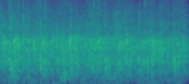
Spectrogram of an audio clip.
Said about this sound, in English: Come on, give them a hand. Let's welcome our online folks right now.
